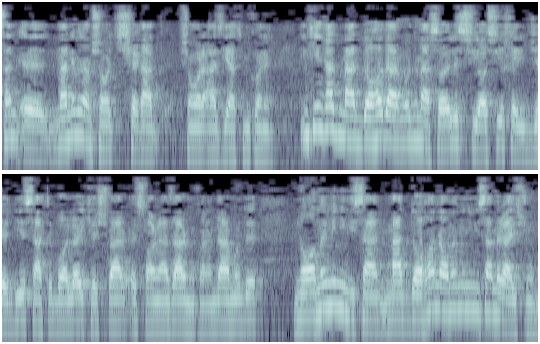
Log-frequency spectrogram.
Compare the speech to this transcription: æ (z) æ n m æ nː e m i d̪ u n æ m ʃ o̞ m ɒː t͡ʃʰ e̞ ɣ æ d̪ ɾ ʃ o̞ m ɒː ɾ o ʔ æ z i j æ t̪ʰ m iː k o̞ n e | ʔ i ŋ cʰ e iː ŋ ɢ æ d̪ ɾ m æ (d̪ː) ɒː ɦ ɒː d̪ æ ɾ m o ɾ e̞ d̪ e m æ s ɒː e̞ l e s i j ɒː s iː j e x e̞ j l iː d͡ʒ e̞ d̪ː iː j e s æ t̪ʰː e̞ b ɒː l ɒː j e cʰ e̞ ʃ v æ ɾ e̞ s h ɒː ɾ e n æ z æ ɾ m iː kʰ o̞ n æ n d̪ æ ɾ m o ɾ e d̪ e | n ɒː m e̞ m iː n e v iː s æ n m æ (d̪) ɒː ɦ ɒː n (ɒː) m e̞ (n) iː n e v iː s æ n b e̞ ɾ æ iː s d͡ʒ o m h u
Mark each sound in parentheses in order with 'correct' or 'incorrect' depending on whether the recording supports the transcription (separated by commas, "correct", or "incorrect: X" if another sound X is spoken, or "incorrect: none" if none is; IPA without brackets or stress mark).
incorrect: s, correct, incorrect: d̪ː, correct, incorrect: m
